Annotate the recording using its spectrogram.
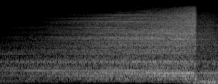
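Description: A rising whoosh sound effect: a hiss with faint steady tones beneath it, swelling in loudness and brightness, then cutting off suddenly at the end.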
